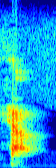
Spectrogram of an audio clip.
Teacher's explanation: Glottal stop means that it stops, that sound stops a little in your throat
